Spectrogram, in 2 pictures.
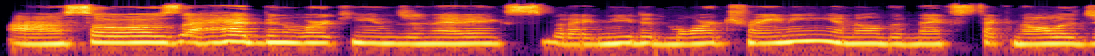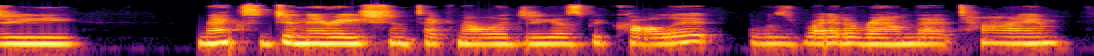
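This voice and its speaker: A woman's voice: medium pitch, little pitch movement, moderate pace, warm tone. Woman from Brazil, informal podcast guest. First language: Portuguese. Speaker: interview guest, marine biologist. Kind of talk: casual personal storytelling.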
